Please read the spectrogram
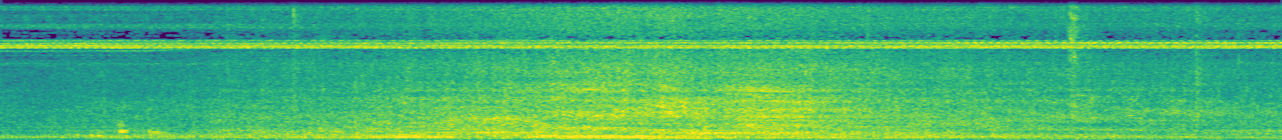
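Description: An engine passing at a distance, its sound swelling to its loudest about halfway through and then fading, over a steady high-pitched whine.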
